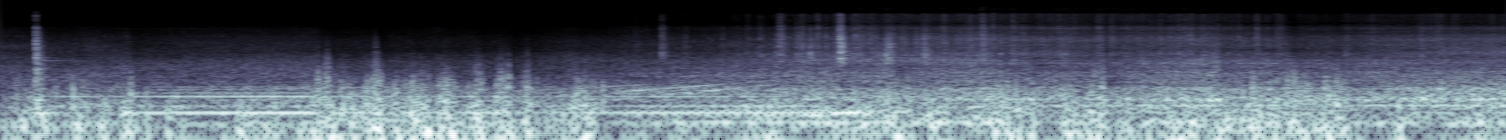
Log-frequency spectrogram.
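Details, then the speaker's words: CaptiveAire restaurant exhaust fan after replacing the overheated motor, variable frequency drive set mid-speed: even deep whooshing rumble of moving air, no knocks or squeals, slinging off collected grease; running normally. "and we got some air movement again slinging a lot of grease off that collected on it the day that it wasn't running"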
